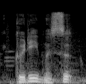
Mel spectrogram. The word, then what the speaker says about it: GREMZ: グリムスと言います。 GREMZ と書いてグリムスというブログパーツです。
